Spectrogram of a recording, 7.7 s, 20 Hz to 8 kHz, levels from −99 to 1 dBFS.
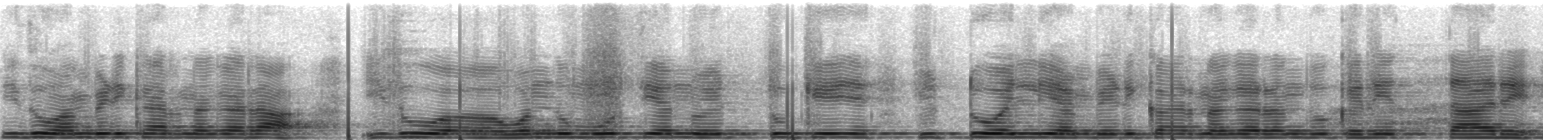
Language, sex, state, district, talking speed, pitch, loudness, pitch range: Kannada, male, Karnataka, Raichur, 110 wpm, 200 Hz, -15 LUFS, 195-205 Hz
